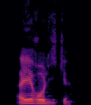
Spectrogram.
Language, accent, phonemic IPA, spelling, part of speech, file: French, France, /a.e.ʁo.lik/, aéraulique, adjective, LL-Q150 (fra)-aéraulique.wav
- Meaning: aeraulic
